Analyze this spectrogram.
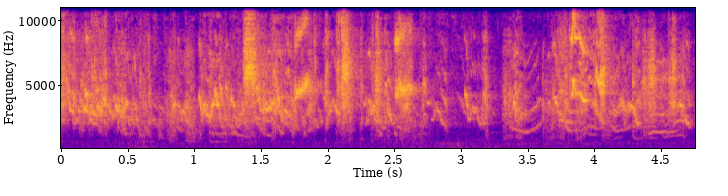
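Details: Breeding pair of pet budgies chattering: quick, twisting whistled notes and buzzy squeaks running together, with small pauses between phrases.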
